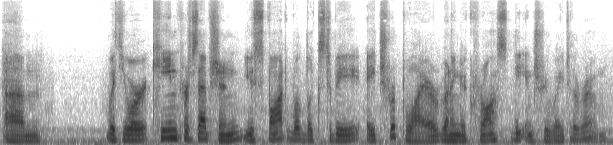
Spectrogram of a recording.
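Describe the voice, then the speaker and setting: A man running a tabletop role-playing game as game master, reading scene descriptions in a measured way between casual table talk. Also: mid-range voice, a little mellow, slight background noise.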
